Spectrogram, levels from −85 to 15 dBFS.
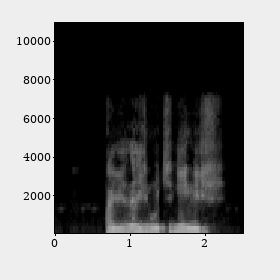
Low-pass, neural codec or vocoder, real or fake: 7.2 kHz; codec, 16 kHz, 1 kbps, FreqCodec, larger model; fake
